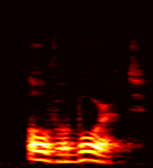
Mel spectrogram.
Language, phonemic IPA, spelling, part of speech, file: Dutch, /ˌovərˈbort/, overboord, adverb, Nl-overboord.ogg
- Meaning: overboard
